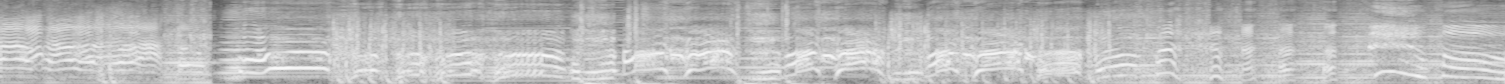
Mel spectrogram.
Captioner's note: laughing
